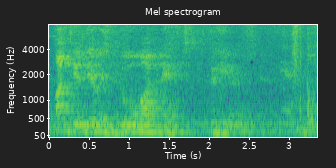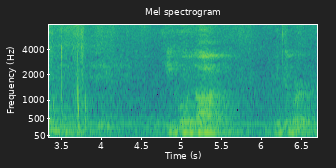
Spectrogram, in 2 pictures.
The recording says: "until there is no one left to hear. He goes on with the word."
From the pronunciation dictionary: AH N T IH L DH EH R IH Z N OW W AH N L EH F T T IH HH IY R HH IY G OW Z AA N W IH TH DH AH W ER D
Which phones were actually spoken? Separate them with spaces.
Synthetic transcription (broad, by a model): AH N T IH L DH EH R IH Z N OW W AH N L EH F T T IH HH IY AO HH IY G OW Z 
